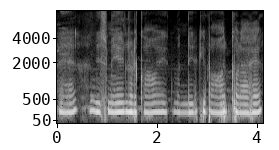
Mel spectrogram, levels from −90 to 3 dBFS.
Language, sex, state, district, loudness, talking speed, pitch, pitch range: Hindi, female, Punjab, Pathankot, -19 LUFS, 130 wpm, 200 Hz, 195-210 Hz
